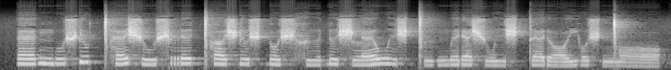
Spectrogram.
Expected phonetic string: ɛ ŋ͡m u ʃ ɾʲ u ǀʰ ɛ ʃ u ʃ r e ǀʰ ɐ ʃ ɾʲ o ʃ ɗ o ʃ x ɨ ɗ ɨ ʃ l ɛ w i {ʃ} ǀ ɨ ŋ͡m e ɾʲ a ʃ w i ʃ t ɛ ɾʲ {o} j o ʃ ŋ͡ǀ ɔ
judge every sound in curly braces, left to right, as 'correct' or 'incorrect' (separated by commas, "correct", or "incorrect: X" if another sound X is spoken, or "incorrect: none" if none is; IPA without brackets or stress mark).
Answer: correct, incorrect: ɔ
